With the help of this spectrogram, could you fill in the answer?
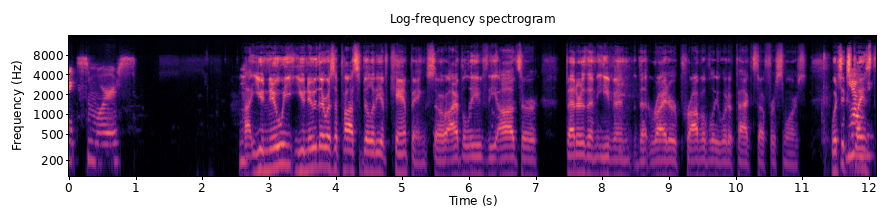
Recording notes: from the relative safety of our own homes via Zoom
